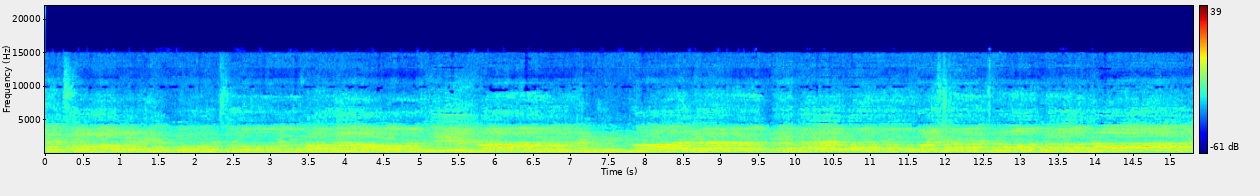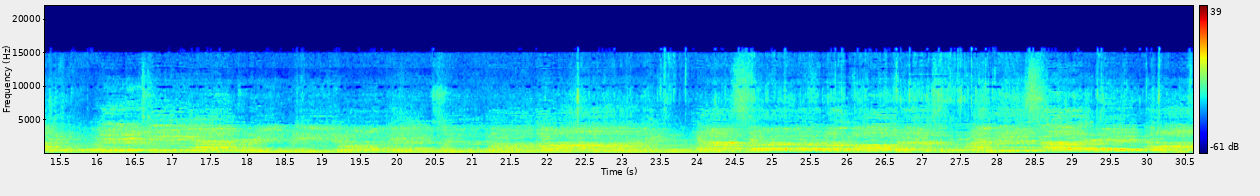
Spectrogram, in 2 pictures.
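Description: Church choir singing a sacred anthem in sustained chords, with piano or organ accompaniment.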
